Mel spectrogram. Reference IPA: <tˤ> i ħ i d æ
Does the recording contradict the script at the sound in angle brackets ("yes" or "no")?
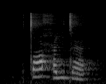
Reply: no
